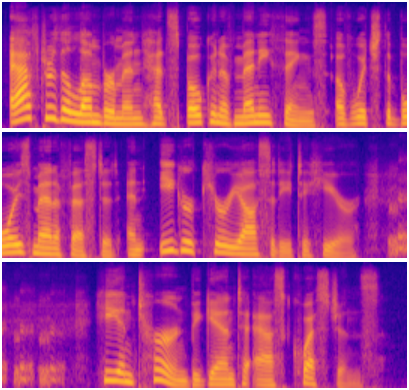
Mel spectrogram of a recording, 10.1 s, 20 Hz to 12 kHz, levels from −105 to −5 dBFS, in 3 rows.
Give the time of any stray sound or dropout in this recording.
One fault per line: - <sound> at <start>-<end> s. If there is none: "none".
- laugh at 6.6-7.3 s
